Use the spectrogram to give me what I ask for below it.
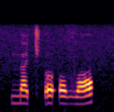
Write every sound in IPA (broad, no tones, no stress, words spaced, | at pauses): nat͡ʃʼʌʔɔ vɒ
